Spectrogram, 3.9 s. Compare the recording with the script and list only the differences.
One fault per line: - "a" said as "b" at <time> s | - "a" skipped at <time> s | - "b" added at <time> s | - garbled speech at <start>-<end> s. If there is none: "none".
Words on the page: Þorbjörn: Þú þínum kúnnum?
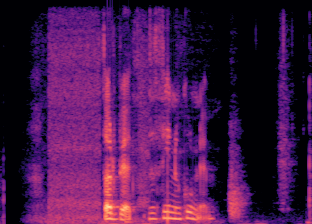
none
